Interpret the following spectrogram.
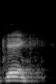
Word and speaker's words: Genk: I say the G. You're supposed to, it's sort of supposed to, yeah, I can't do it. But I say it with the hard G of more of the northern Netherlands.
